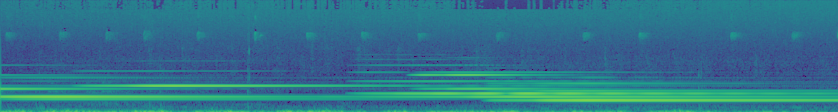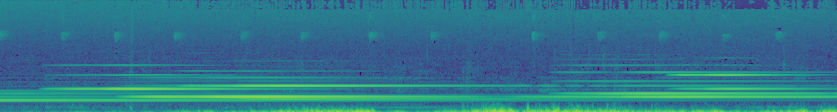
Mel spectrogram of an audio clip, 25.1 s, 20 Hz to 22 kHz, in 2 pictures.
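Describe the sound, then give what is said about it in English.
Soft synthesized tones from 20 speaker boxes with small solar panels, starting as sunrise light hits them, swell and fade in overlapping layers, sustained and sing-like, drifting in and out over a low rumbling noise that grows stronger toward the end. “And just as the sun crests there over the horizon and the light hits the boxes, then these lovely synthesized tones start to fading in and out of the boxes are sort of like singing.”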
